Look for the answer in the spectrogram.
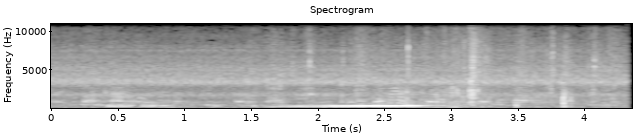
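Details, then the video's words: Baby monkey Lucie crying pitifully for milk, foaming at the mouth: a long, drawn-out tonal wail that slowly rises in pitch over about a second, with softer broken vocal sounds before it, a steady high hiss and a few clicks. "Lucie Very Pitiful Need Milk Crying"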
